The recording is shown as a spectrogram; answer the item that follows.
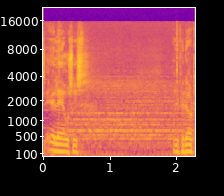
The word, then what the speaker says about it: Eleusis: Anyway, I'm gonna do the Finnish pronunciation of this Eleusis.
